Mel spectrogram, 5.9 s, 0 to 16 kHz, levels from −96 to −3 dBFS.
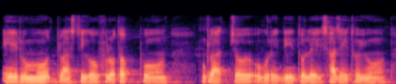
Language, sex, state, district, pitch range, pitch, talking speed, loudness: Chakma, male, Tripura, Unakoti, 100-110 Hz, 105 Hz, 90 wpm, -18 LUFS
